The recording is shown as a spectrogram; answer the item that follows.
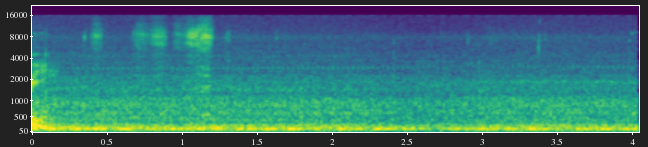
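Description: Felt-tip marker writing on paper: a few short strokes in the first second or so, over a faint steady low hum.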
